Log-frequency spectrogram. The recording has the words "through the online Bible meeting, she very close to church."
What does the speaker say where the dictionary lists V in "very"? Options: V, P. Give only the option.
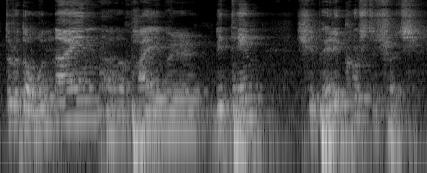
P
